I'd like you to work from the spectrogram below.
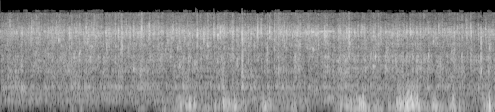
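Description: Coolant trickles and gushes from a hose pulled off a Suzuki Hayabusa motorcycle, a faint, uneven splashing of liquid with a few louder spurts.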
